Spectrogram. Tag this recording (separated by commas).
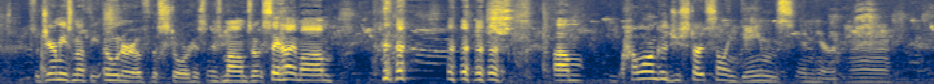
inside a public space, Speech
